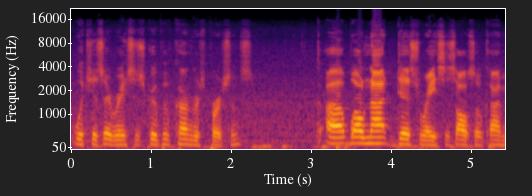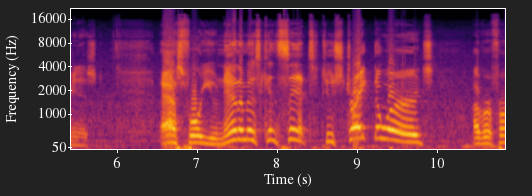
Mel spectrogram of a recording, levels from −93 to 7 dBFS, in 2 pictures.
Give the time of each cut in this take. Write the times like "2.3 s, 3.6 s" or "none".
none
